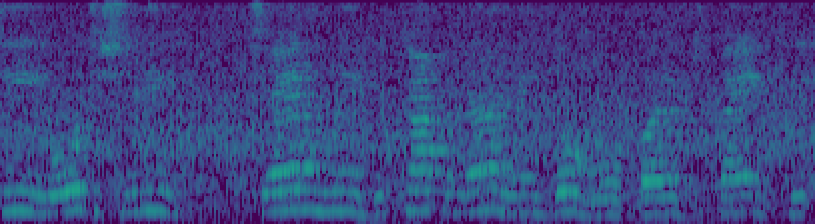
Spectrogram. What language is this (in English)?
Sindhi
